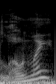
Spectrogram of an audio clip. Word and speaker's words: Lonlée: Wait, is your last name pronounced lonely? Yeah.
